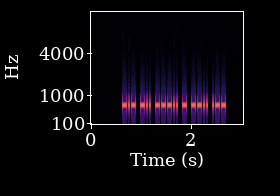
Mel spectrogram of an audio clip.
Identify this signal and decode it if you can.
Morse code, heard as a keyed tone, about 37 wpm, 700 Hz. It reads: KD8TZW
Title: USA Call Signs - 6 Characters - Repeated 3x - 40wpm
